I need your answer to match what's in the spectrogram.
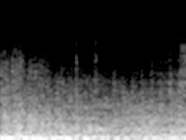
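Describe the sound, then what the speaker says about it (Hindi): A cluster bomb explodes over its target, producing a continuous, heavy, rumbling roar of blasts that stays loud and dense throughout. "क्लस्टर बम ऐसे लॉन्च होता है और फिर अपने टारगेट के ऊपर ऐसे फटता है।"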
